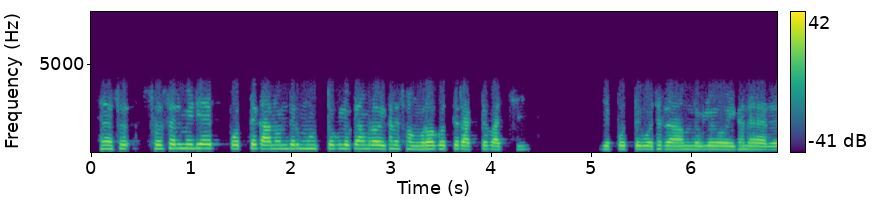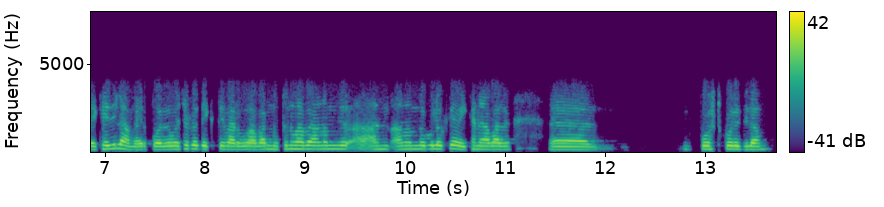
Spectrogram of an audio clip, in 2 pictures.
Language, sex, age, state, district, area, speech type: Bengali, male, 18-30, West Bengal, Jhargram, rural, conversation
